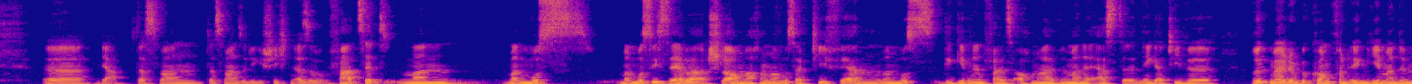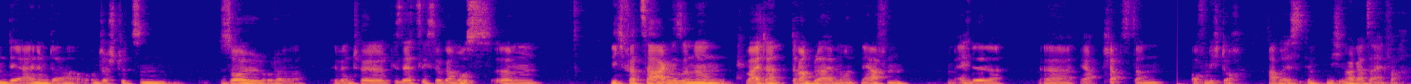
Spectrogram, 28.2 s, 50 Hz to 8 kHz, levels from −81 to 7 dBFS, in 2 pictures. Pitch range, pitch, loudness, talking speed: 105-125 Hz, 115 Hz, -21 LUFS, 150 wpm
